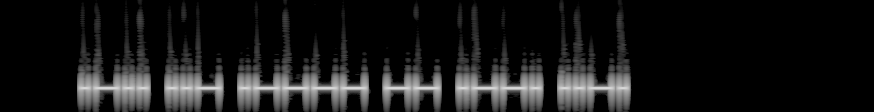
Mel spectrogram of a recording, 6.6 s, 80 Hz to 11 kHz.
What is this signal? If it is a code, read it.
Morse code, heard as a keyed tone, about 22 wpm, 700 Hz. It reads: LU1MPF
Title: DXCC-100 Call Signs - 6 Characters - Repeated 2x - 22wpm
